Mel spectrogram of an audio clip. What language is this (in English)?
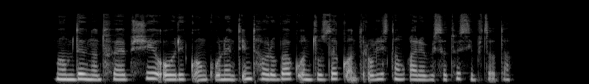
Georgian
